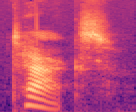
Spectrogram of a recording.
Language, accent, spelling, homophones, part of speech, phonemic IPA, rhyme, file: English, US, tax, tacks, noun / verb, /tæks/, -æks, En-us-tax.ogg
